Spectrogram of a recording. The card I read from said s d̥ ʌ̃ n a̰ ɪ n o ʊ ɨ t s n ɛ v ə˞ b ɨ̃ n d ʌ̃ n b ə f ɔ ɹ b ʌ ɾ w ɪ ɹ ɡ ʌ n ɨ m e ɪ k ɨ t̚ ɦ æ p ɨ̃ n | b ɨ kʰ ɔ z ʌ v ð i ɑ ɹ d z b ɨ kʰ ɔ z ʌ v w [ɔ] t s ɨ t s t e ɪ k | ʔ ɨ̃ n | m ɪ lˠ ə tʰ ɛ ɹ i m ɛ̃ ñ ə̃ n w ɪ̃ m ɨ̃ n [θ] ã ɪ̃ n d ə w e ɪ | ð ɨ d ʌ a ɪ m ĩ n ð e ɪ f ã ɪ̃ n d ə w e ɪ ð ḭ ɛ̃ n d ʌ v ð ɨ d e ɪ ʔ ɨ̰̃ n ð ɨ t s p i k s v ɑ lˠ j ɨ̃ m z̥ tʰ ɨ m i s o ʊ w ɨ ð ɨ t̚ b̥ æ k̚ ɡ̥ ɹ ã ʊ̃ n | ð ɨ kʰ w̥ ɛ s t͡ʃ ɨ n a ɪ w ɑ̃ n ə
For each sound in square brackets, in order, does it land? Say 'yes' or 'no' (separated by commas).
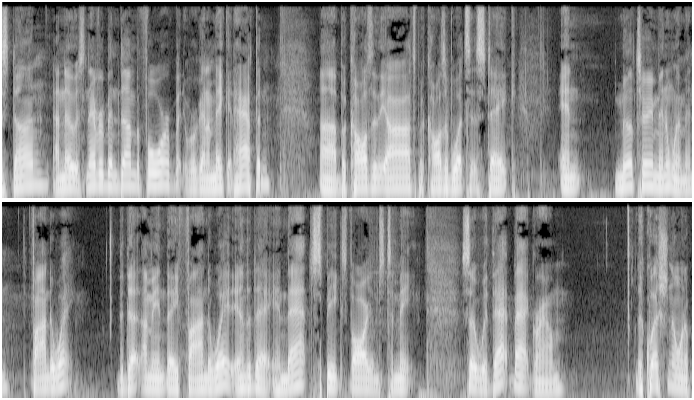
no, no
